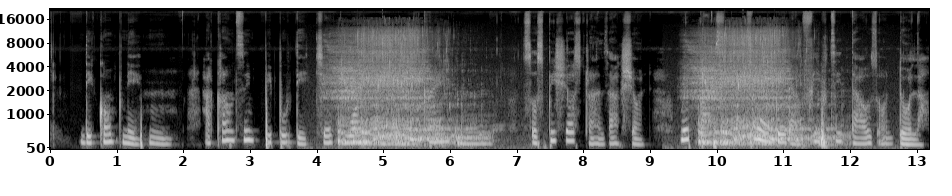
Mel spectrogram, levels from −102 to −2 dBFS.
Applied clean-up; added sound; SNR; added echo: none; Sink (filling or washing) / Water; -1 dB; none.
